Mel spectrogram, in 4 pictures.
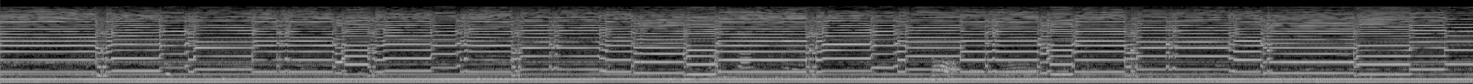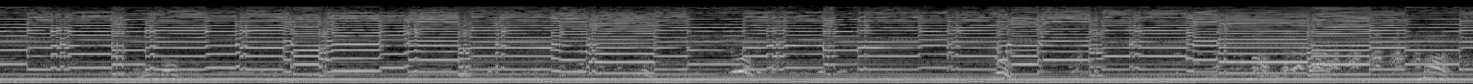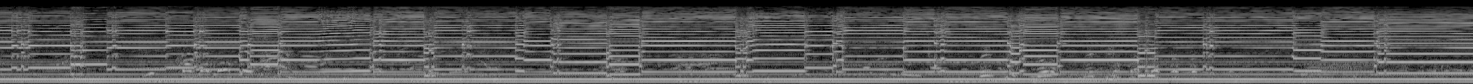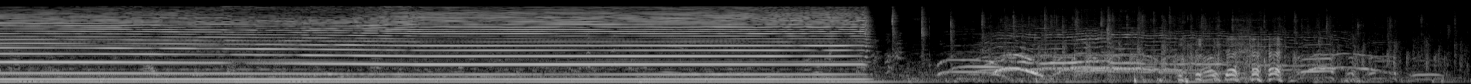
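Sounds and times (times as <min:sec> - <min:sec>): bagpipes playing: 0:00.0 - 0:53.6, 0:56.0 - 0:57.4.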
